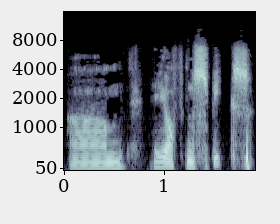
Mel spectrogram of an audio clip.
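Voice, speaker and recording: A man with a lowish voice tells ghost stories in a halting way, stumbling over words and filling gaps with ums. The sound is dry and muffled, close and dead, with little brightness. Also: level tone, dry recording. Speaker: castle guide. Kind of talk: casual storytelling.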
